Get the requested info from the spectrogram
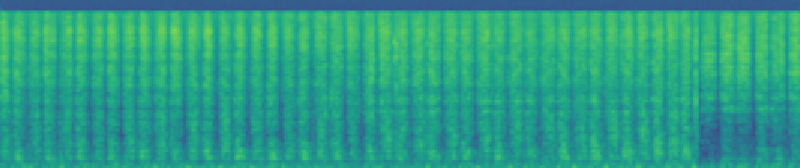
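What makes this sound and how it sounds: A purple wax crayon rubs a thin paper coloring sheet resting on a clipboard, working in quick back-and-forth strokes around a poodle drawing. The result is a steady, dense scratchy rubbing with a low, papery rumble. Near the end it briefly drops as the same sheet is rotated partway, then the strokes resume.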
